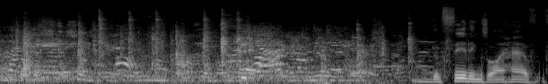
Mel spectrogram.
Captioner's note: turnstiles clanging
